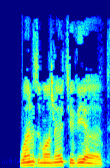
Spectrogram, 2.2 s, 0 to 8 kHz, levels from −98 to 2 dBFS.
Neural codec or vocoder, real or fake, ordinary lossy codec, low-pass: none; real; MP3, 32 kbps; 7.2 kHz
